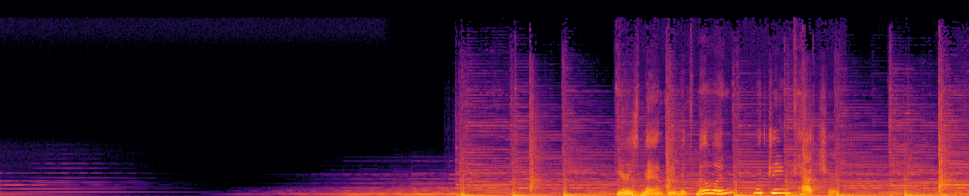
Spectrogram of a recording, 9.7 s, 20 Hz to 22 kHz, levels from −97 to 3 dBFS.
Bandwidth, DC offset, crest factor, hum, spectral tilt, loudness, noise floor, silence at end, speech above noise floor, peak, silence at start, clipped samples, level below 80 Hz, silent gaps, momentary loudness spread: 18.5 kHz; under 0.1%; 18 dB; 60 Hz at -45 dBFS; -6 dB/octave; -17 LUFS; -72 dBFS; 0 s; 58 dB; 0 dBFS; 3.25 s; under 0.1%; -28 dBFS; none; 18 LU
